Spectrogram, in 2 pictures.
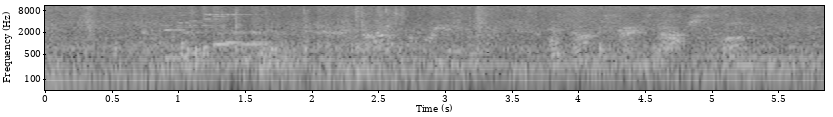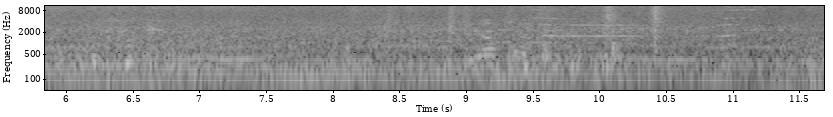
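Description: The bus rattles and clatters over the road.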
